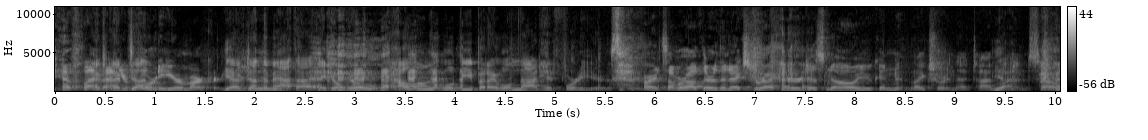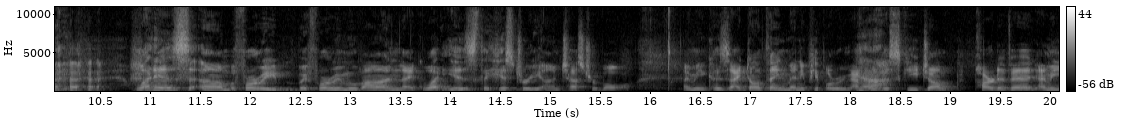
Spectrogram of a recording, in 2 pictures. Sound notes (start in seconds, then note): 5.3 laughing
